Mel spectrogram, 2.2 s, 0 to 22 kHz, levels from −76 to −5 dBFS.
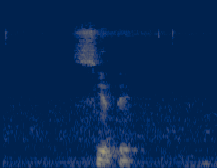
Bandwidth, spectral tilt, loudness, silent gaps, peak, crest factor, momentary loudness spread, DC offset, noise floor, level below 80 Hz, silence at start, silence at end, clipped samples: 16 kHz; -3.5 dB/octave; -40 LUFS; none; -22 dBFS; 22 dB; 23 LU; under 0.1%; -62 dBFS; -70 dBFS; 0.05 s; 0 s; under 0.1%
